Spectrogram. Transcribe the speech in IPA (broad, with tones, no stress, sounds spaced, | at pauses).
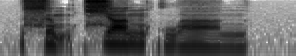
s ə̰˧˨ m t͡ɕ a˧ n k w a̤˨˩ n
